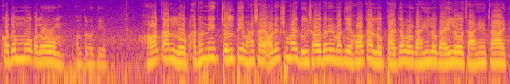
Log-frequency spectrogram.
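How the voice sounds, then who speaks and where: Bangladeshi male tutor, fairly high voice, drills terms and quizzes himself, faint traffic noise behind. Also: steady tone, unhurried, rough recording. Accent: Bangladeshi Bengali. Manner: repeats terms and asks himself questions, with fillers. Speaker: teacher. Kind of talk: exam-prep grammar lesson.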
